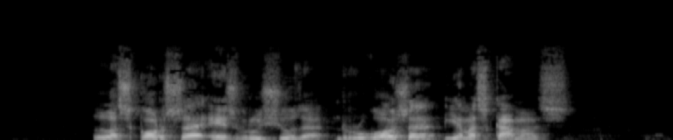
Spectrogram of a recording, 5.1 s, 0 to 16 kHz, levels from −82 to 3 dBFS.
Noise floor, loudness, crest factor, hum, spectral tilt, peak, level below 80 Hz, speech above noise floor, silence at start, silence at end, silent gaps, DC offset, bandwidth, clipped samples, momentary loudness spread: -80 dBFS; -28 LUFS; 20 dB; none; -4 dB/octave; -10 dBFS; -82 dBFS; 52 dB; 0.7 s; 0.8 s; none; under 0.1%; 11 kHz; under 0.1%; 10 LU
